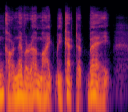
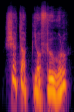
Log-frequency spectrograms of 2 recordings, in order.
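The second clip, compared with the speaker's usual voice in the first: growled; 4 semitones higher than usual. A narrator's reading. Brady silencing Sinclair, understated growl. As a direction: snap it out, lightly irritated. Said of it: "growled Brady".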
